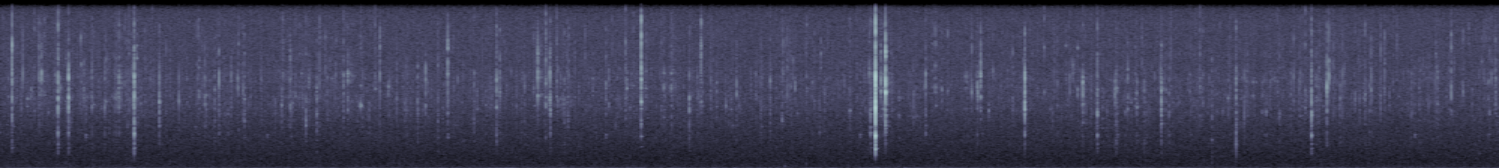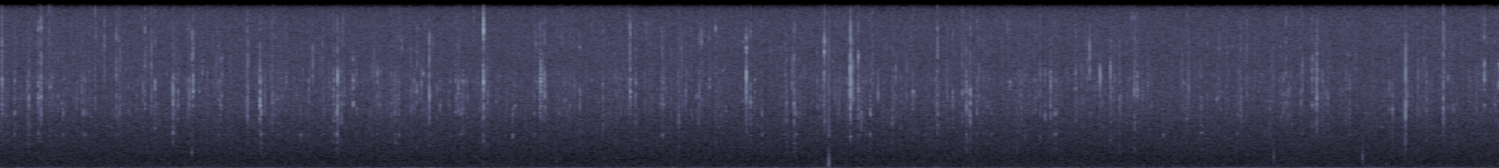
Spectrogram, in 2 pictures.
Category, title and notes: Soundscapes > Nature
Field recording of a dying campfire's embers with wind, plane, and vehicle noises in the background.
